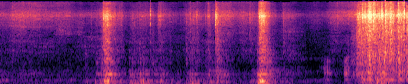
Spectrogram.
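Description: Glass reptile tank being handled: two sharp knocks, about a second in and again about a second and a half later, then a scraping rush near the end.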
